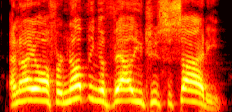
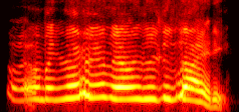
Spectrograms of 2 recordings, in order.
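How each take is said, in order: First: High, forceful recitation to be repeated; emphatic self-rebuke. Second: High, whiny, mangled echo; mock viewer's reply. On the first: Shown as a demonstration. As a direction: declare it high and hard, like you mean it. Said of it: "say it like you mean it". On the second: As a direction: whine it back like a reluctant pupil. Mimicking viewer repeating it.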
